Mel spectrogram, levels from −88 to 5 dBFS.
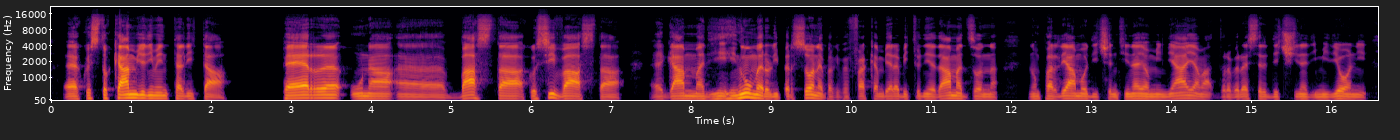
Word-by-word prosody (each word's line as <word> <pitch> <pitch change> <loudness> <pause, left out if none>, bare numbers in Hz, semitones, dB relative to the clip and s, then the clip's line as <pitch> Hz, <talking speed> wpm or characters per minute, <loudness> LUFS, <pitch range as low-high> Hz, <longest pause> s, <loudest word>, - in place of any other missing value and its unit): ehm, 100 -1 +1
questo 115 +3 -1
cambio 135 -1 +7
di 120 0 +2
mentalità, 110 -3 -2 0.7
per 130 +2 +6
una, 95 -4 -3
ehm, 85 - -11 0.2
vasta 110 -3 +2
così 105 +9 0
vasta, 95 - 0 0.4
ehm, 90 +2 -10
gamma 105 +1 0
di 100 +3 -3
numero 140 -7 +6
di 95 0 -5
persone 135 -7 0
perché 85 -1 -13
per 90 0 -16
far 100 +5 -7
cambiare 100 0 -6
abitudine 100 +1 -7
ad 95 - -7
Amazon, 100 -4 -2 0.4
non 95 0 -10
parliamo 105 +1 -1
di 90 -1 -11
centinaia 100 +2 -3
o - - -1
migliaia, 105 +4 -3
ma 90 -1 -7
dovrebbero 90 +1 -9
essere 95 -1 -7
decine 95 +2 -5
di 85 +1 -13
milioni. 90 -1 -4
100 Hz, 130 wpm, -22 LUFS, 95-110 Hz, 0.7 s, cambio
